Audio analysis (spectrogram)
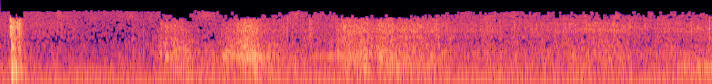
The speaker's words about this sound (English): Here comes Denny with my car now.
